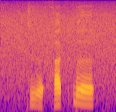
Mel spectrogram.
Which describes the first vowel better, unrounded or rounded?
unrounded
